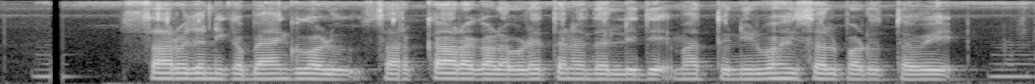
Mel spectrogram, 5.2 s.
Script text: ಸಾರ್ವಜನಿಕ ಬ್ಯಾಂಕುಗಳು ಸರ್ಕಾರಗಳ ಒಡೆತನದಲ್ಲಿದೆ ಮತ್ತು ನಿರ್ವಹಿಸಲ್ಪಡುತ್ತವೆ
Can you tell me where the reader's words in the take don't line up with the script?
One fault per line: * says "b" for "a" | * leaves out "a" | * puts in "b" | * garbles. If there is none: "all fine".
all fine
